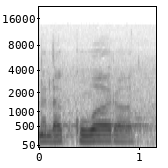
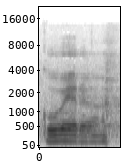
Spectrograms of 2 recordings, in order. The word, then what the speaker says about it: Nalakuvara: Deliverance of Manigriv and Nalakuvara. Not Kuvera. A lot of guidance was given. So we should be careful in what we pronounce.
